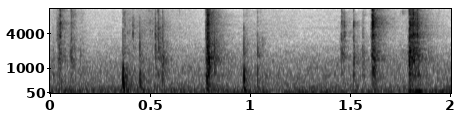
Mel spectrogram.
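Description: Faint footsteps and a forearm crutch tapping on the floor: about ten light, irregular taps and clicks as someone gets up and walks a few steps.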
